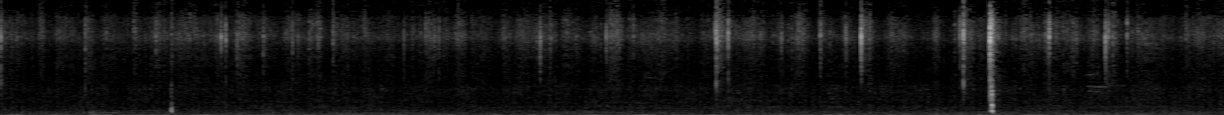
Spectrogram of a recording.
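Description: A crochet hook softly clicks and scrapes against yarn.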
